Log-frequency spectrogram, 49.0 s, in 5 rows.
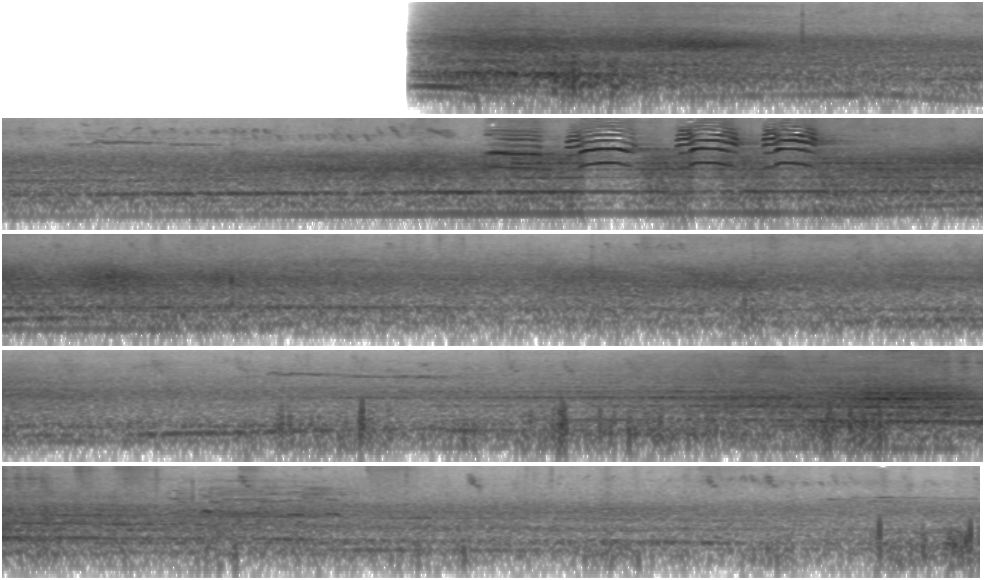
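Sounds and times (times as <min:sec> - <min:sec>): bird calls rising and falling: 0:10.4 - 0:18.7.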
